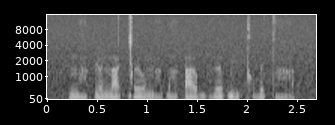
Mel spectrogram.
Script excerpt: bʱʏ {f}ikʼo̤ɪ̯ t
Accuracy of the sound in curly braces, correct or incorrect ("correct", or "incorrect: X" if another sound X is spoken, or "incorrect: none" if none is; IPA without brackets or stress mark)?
incorrect: ɓ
